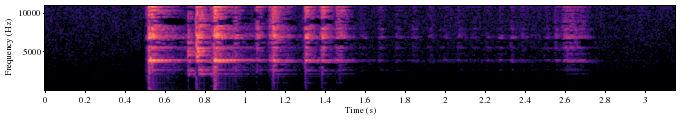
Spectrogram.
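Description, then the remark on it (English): Two copper coins clink into an offering plate: a quick cluster of bright, ringing metallic chinks that rattle and settle over about a second, then one faint last clink after a short pause. “She stands before the offering plate, and she takes those two copper coins.”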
